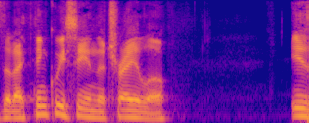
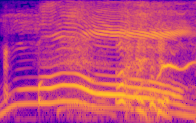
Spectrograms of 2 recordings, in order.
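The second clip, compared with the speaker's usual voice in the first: whiny son voice; 13 semitones higher than usual. Pretend. Voicing Ray to his mother.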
